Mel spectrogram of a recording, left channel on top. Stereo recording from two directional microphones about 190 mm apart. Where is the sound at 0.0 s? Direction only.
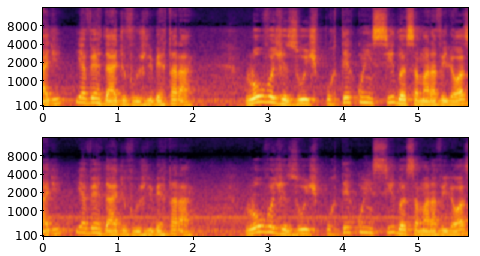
40° left (ahead or behind).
